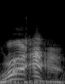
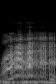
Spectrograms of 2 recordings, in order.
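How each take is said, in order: First: It is a softer, campier cry. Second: It is a fierce Wolverine-style scream.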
